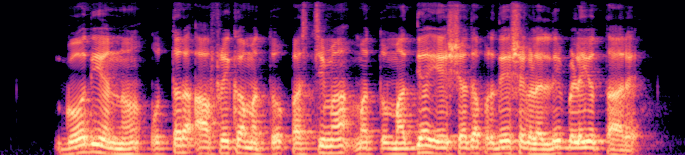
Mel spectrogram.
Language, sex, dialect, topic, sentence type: Kannada, male, Coastal/Dakshin, agriculture, statement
